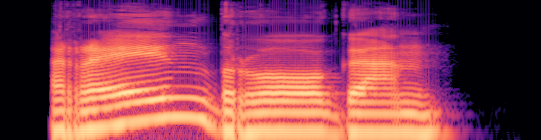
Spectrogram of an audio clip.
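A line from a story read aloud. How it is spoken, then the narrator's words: Slow. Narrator (Russian): медленно проговорил ректор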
